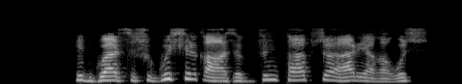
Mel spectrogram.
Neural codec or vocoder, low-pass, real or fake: none; 5.4 kHz; real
